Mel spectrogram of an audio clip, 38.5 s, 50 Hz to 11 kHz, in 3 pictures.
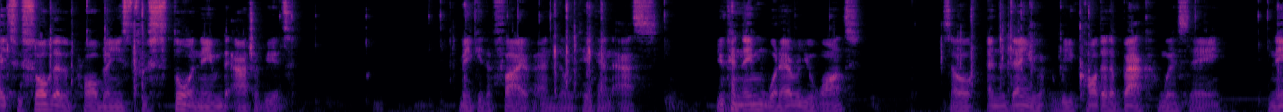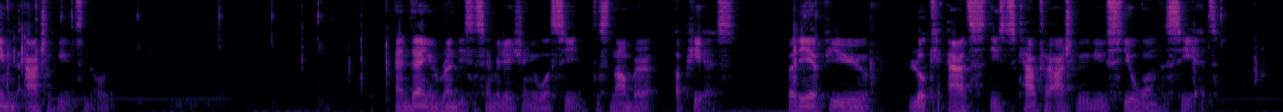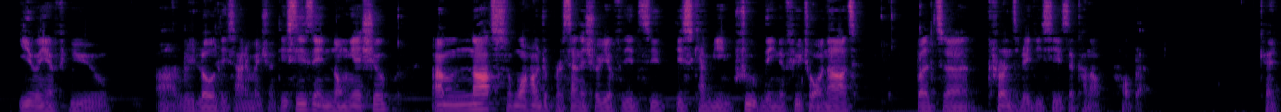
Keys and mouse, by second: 3.2 middle click, 4.4 click, 5.2-6.8 drag, 8.0 middle click, 9.7 ctrl+a, 12.6-13.6 drag, 14.2-15.1 drag, 15.6 click, 16.6 shift+space, 18.1 space, 21.0 ctrl+shift+click, 25.0 ctrl+shift+click, 27.7 shift+space, 29.0 middle click, 34.5 click.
